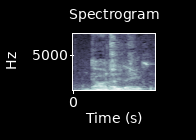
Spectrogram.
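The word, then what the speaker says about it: Dončić: Speaking of the Mavericks, Luka Doncic, is that how you say it? Mm-hmm. – Doncic.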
